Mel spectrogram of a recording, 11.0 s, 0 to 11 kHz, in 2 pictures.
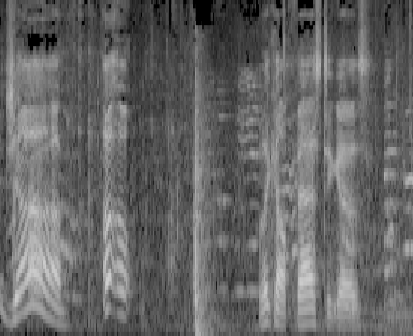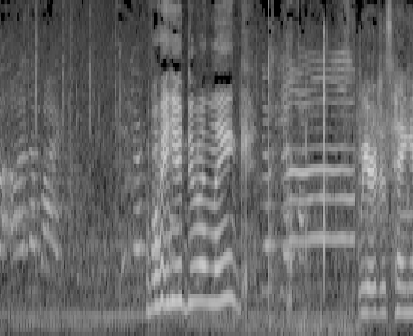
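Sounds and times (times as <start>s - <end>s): small child babbling: 9.3s - 10.2s.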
